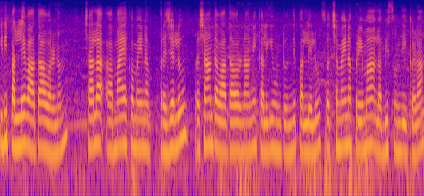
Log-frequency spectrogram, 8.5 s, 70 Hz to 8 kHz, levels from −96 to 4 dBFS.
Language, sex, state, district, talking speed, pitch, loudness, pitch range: Telugu, female, Telangana, Nalgonda, 105 wpm, 220 Hz, -19 LUFS, 210-235 Hz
